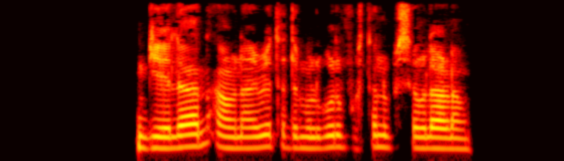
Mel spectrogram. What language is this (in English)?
Pashto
